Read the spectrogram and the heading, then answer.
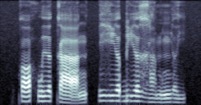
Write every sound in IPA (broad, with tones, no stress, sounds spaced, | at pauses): k ɔ˨˦ h w ɨ˧ ə̯ k aː˧˩˨ n | ɣ i˧ ə̯ ɓ i˧ ə̯ ɣ a̤˨˩ m ɲ ə̤˨˩ j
